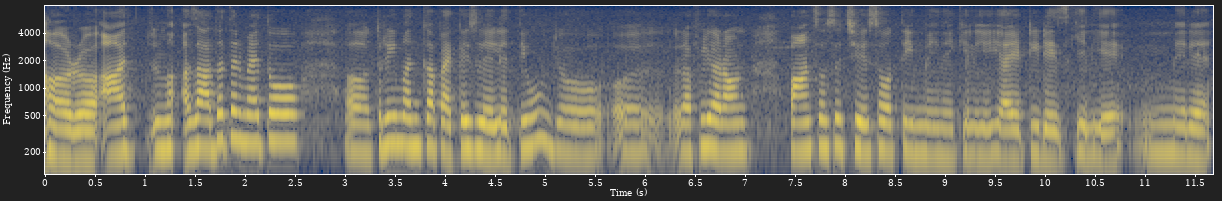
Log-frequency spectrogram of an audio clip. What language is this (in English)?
Urdu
